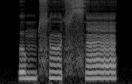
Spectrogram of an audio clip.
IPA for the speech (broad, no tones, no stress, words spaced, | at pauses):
əmɬə̃ːɬsæ̃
